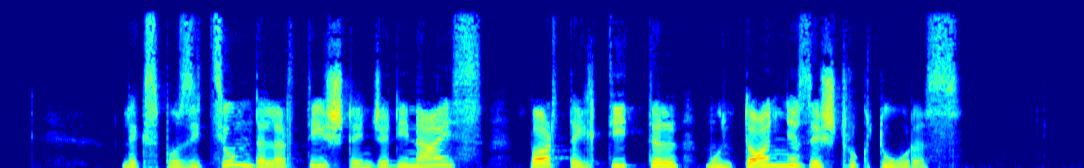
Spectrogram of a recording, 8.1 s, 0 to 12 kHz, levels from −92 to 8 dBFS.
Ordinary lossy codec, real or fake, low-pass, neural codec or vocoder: MP3, 96 kbps; real; 10.8 kHz; none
